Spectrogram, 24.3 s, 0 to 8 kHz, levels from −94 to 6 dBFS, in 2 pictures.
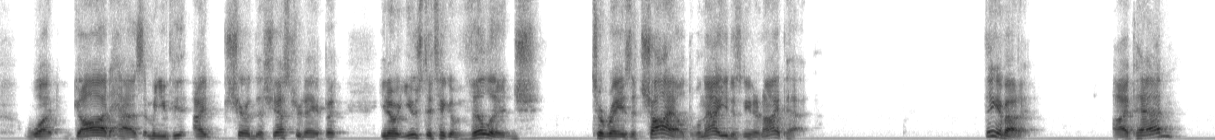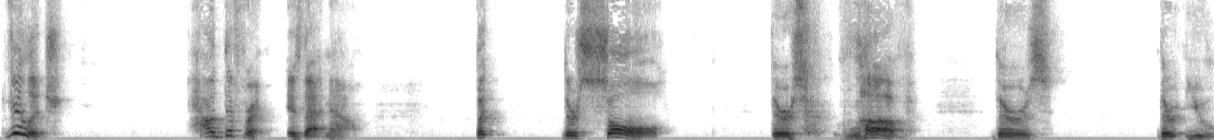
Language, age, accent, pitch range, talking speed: English, 30-49, American, 120-130 Hz, 120 wpm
